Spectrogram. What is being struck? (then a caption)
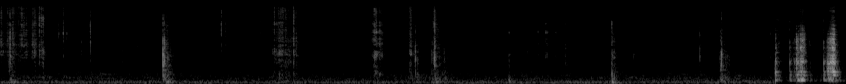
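Glycerin soap bar cut with a metal blade. A solid translucent red glycerin soap bar with a glittery edge, held in the hand, is scraped and carved with a metal blade that shaves off pieces. Short, bright, crisp scraping strokes come at irregular intervals over a quiet, faint low hum. The final few cuts are the loudest.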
